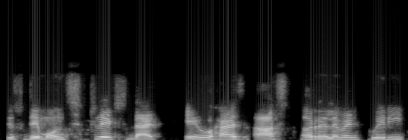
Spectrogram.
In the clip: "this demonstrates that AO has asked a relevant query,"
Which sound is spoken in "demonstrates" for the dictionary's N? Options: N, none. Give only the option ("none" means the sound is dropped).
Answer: N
